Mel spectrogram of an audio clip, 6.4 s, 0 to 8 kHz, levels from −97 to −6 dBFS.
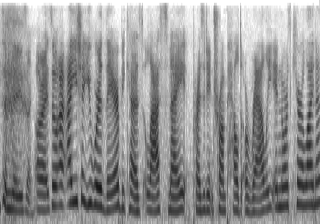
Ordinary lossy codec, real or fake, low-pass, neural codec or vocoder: AAC, 48 kbps; fake; 7.2 kHz; codec, 16 kHz in and 24 kHz out, 1 kbps, XY-Tokenizer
